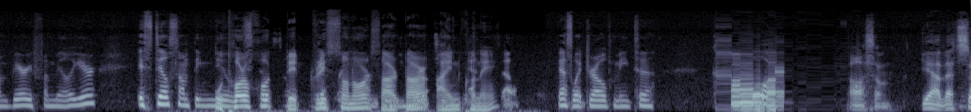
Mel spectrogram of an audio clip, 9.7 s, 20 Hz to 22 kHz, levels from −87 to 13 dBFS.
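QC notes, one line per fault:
2.57–4.07 s and 4.34–5.21 s, speech suppressed in double talk: the speech dips by roughly 30 dB at worst in the first stretch and roughly 20 dB in the second. This is likely an echo canceller that could not tell the near talker from loudspeaker echo while both sides spoke, so it pulled everything down together. Gain is lost here, with no extra sound added.
5.42–5.47 s, echo leak: a very faint delayed copy of the speech comes back about 359 ms after the original, roughly 40 dB below it. This likely comes from loudspeaker sound that the far-end echo canceller failed to remove completely. Unlike suppression, this adds a late duplicate.
7.18–8.50 s, robotic sound from repeated short buffers: the speech becomes a rigid, metallic buzz at 93.8 Hz that still roughly follows the words, and about 70% of the stretch is repeated material. That pitch fits a buffer of roughly 10.7 ms being looped, likely because new audio arrived too slowly. 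It has a fixed pitch, with no delayed echo.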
